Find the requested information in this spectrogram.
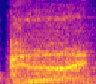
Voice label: "good", expletives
